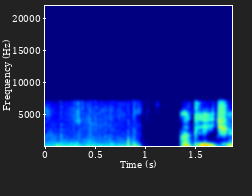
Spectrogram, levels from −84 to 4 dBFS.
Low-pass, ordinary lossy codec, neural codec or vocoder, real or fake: 7.2 kHz; none; none; real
